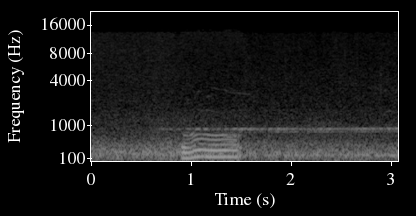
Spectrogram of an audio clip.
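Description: A sword rings with a soft, steady hum.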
